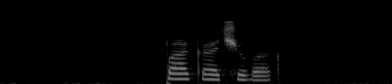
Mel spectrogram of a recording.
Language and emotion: Russian, neutral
